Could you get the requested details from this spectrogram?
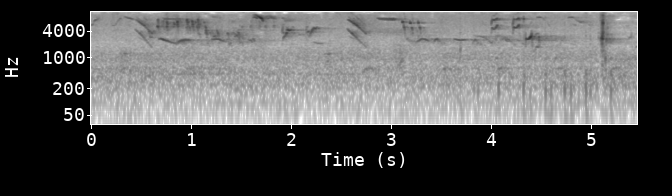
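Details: Song thrush singing in spring from high in an ash tree at the edge of an old oak forest near Sudak, Crimea, marking its territory; clear whistled phrases with fast sweeping notes, over a steady background hiss.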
